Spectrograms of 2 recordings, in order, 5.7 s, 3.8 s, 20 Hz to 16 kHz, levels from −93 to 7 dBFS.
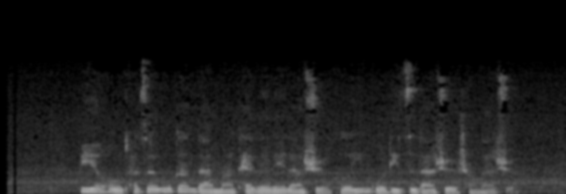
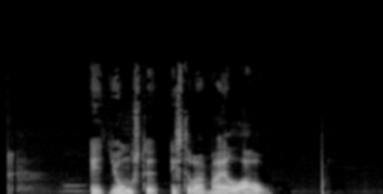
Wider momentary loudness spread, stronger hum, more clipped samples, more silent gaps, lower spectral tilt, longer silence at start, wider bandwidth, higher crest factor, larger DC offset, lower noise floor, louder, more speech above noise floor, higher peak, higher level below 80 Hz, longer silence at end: about the same, 9 LU vs 10 LU; neither; neither; neither; second, -6.5 dB/octave vs -8 dB/octave; about the same, 0.8 s vs 0.9 s; about the same, 11 kHz vs 10.5 kHz; about the same, 16 dB vs 20 dB; neither; second, -56 dBFS vs -75 dBFS; second, -30 LUFS vs -20 LUFS; second, 27 dB vs 56 dB; second, -14 dBFS vs -2 dBFS; second, -74 dBFS vs -60 dBFS; second, 0.45 s vs 1.2 s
